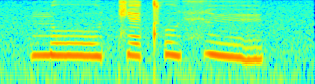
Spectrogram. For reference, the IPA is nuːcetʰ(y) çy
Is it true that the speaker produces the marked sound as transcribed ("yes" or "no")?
no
